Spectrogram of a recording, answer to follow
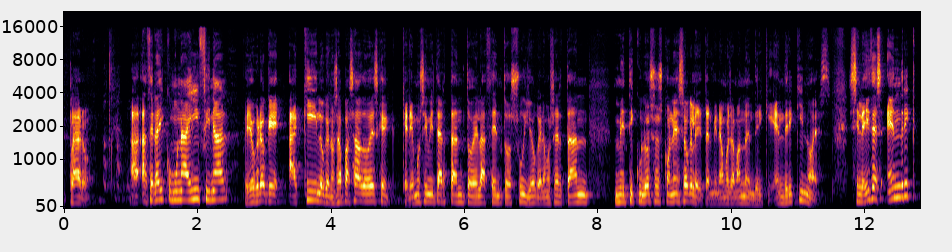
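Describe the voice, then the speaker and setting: A man's voice: medium pitch, a little fast. Guy in his 40s, guest journalist, explains stuff patiently, chuckles a lot. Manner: explanatory, laughs easily. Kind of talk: casual studio chat.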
